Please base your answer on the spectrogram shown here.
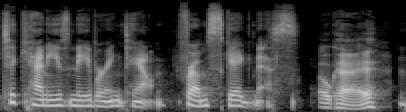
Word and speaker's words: Skegness: I looked up how to say it, and it said Skeg and then Ness. So we'll trust it. Guys, come for me. Skegness.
